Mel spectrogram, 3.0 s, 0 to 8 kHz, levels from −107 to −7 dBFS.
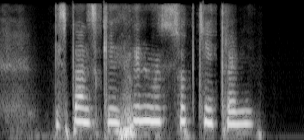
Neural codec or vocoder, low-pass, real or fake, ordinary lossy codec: codec, 16 kHz, 2 kbps, FreqCodec, smaller model; 7.2 kHz; fake; AAC, 32 kbps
